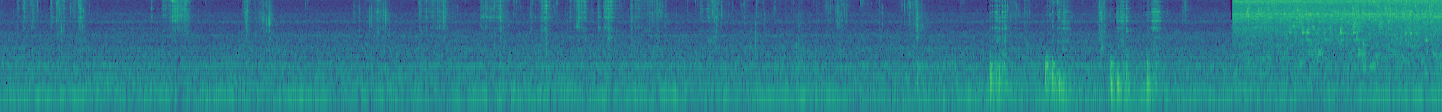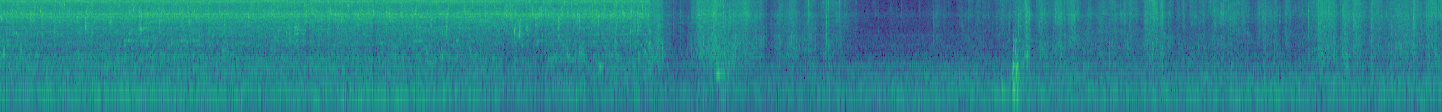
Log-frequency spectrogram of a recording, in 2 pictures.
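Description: Kitchen tap water running into a stainless-steel sink as a gutted mackerel is rinsed under the stream. The water comes on suddenly a little before halfway through and shuts off about eight seconds later. Before and after, there are small scattered clicks and knocks from handling the fish over a steady low hum.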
